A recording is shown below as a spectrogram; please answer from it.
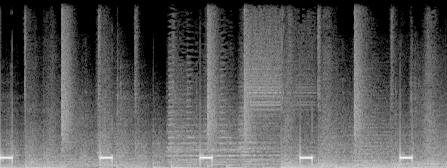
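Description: Countdown timer sound effect: a short, high electronic beep once a second, four beeps in all, over quieter background music.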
